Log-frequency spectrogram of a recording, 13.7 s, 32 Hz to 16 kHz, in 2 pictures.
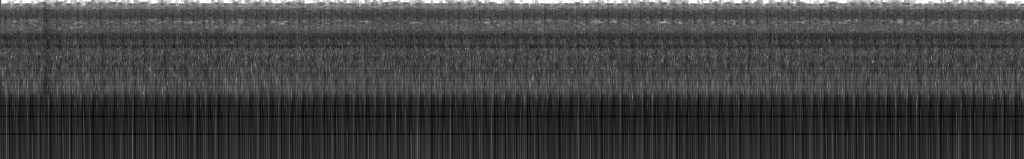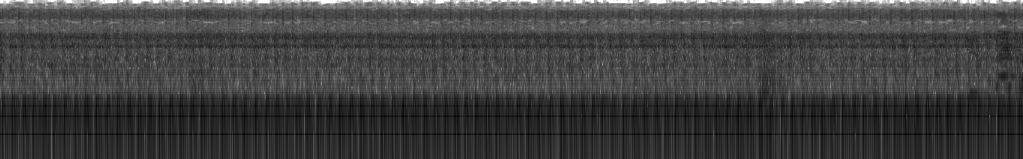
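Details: Zontes motorcycle, after valve clearance check (0.10/0.15 mm), warmed up in neutral: steady single-cylinder thump about three and a half beats a second, even and settled; normal idle.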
